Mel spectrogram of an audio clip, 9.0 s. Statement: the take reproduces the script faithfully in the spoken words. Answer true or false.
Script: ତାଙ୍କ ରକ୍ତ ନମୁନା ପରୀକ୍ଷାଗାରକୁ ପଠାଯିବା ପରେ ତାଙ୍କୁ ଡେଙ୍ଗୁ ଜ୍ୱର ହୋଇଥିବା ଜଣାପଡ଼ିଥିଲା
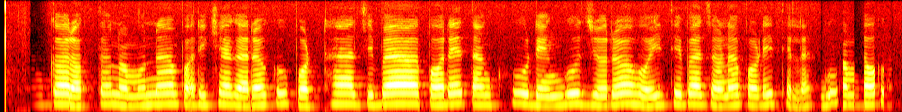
false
